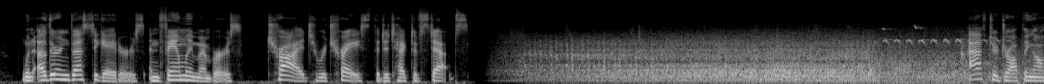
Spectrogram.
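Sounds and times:
speech: 0.2 - 4.8, 9.8 - 10.4
helicopter flying with rotor and engine roar: 4.9 - 10.4.

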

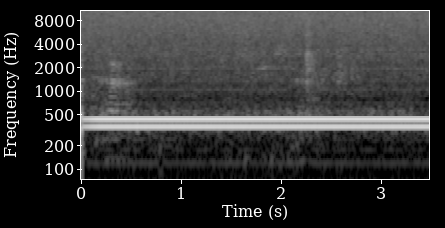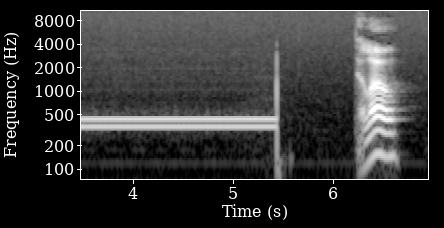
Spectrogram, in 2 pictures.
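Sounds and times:
telephone dial tone after call disconnects: 0.0 - 5.4
speech: 6.3 - 6.7.

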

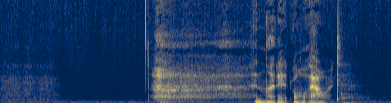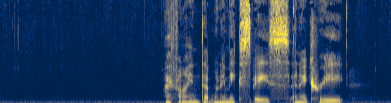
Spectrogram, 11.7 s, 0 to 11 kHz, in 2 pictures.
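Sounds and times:
deep breath in: 2.2 - 3.8
speech: 3.8 - 5.2, 8.4 - 11.2.

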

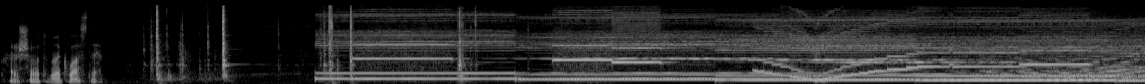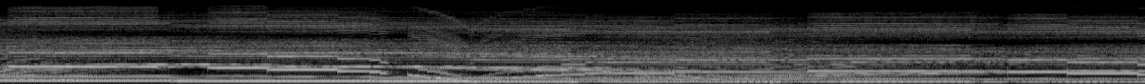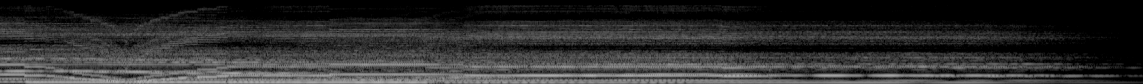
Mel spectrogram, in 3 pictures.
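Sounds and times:
speech: 0.1 - 1.9, 3.1 - 3.7
sharp clicks: 1.4 - 3.6
experimental electronic piece with sustained tones and swooping pitch arcs: 3.4 - 31.9.

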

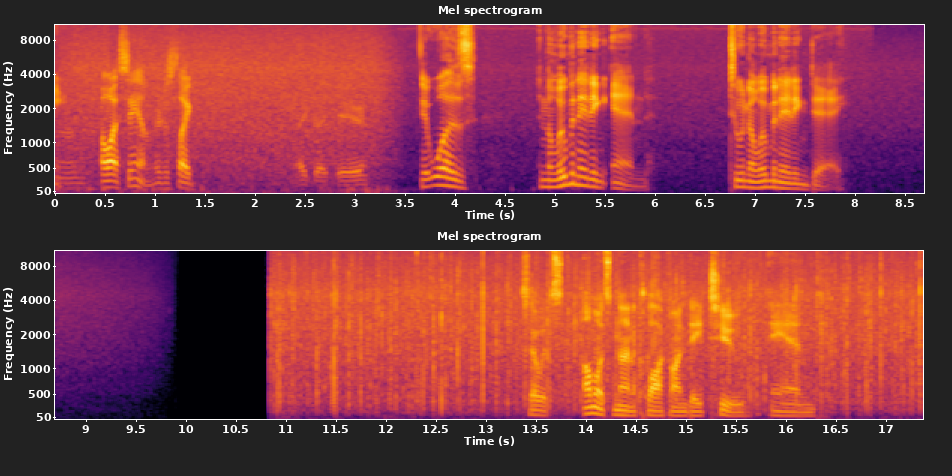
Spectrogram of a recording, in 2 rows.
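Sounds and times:
speech: 0.0 - 1.6, 2.4 - 6.0, 6.8 - 8.0, 13.4 - 16.5
steady rain pattering densely on a tent: 0.0 - 6.8, 10.8 - 17.3.

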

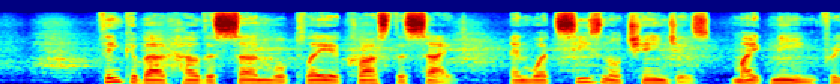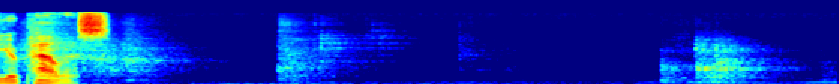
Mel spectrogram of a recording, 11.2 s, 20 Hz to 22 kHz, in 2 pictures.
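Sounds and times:
hand saw cutting through a wooden board: 0.0 - 6.8
speech: 0.7 - 6.4.

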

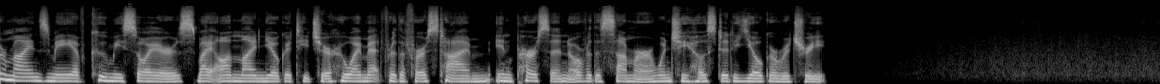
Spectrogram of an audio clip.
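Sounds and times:
speech: 0.0 - 8.4
gentle rain pattering on a barn roof: 8.3 - 11.5.

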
